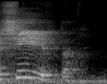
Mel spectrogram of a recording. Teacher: O meu I do centro, ele continua sendo o mais forte, continua sendo isolado.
